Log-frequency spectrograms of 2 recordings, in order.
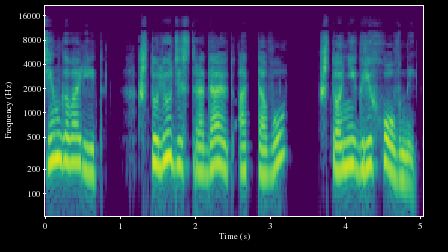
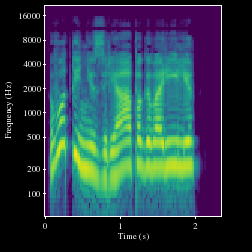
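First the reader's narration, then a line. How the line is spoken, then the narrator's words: Laughing. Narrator (Russian): рассмеялся Эггард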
